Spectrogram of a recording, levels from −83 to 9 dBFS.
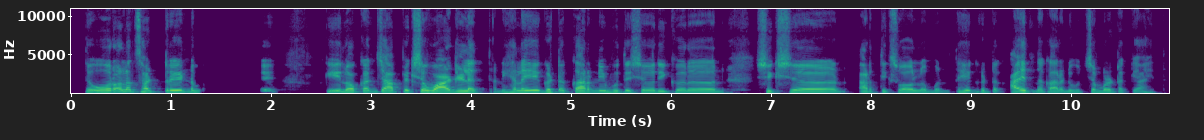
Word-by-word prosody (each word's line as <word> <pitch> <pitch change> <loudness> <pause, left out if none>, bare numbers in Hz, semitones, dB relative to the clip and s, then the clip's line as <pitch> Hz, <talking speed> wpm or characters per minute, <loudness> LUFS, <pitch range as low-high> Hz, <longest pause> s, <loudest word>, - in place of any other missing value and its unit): तर - - -1
ओव्हरऑलच 215 +4 +2
हा 215 - +4 0.2
ट्रेंड 205 +1 +4
आहे 210 - -13 0.6
की - - 0
लोकांच्या 215 +1 +1
अपेक्षा 210 +1 +1
वाढल्या 165 -2 +6
आहेत 185 - -19
आणि 180 - -10
ह्याला 185 +4 0
हे 200 +1 +6
घटक 180 +3 -2
कारणीभूत 175 -1 +1
आहेत, 125 - -2
शहरीकरण, 140 -1 -3 0.4
शिक्षण, 140 -3 +1 0.2
आर्थिक 130 +1 -7
स्वावलंबन, 135 +5 -4
हे 200 +1 -1
घटक 190 -3 -10
आहेत 205 -3 +3
ना, 140 - -5
कारणीभूत 140 +2 -6
100% 170 -3 -6
आहेत. 110 +3 -13
170 Hz, 150 wpm, -23 LUFS, 140-200 Hz, 0.6 s, वाढल्या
